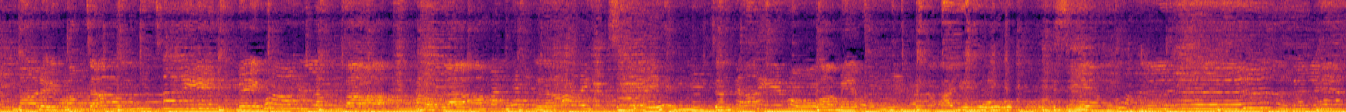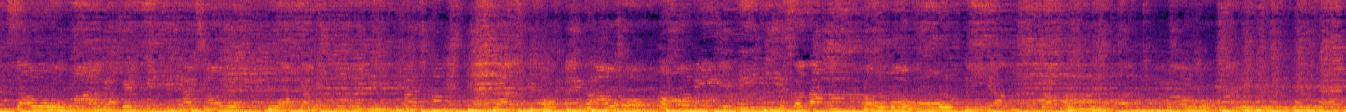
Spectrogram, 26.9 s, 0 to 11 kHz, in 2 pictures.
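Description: Loud, bass-heavy music booms continuously from a large outdoor sound system with two pairs of 18-inch subwoofers, deep low end dominating with a dense, slightly distorted mix.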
